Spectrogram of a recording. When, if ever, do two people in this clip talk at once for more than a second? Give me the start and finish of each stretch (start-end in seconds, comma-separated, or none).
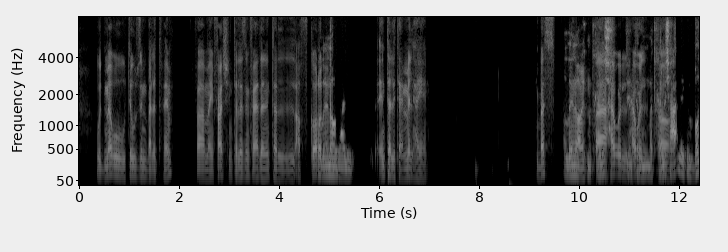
10.3-11.8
